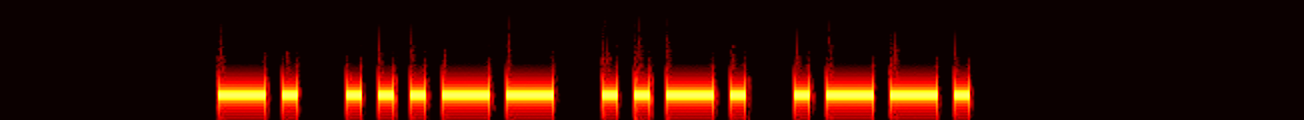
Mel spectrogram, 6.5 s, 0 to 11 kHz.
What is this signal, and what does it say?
Morse code, heard as a keyed tone, about 18 wpm, 700 Hz. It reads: N3FP
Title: Speed Racing - USA 1x2 Call Signs 15wpm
